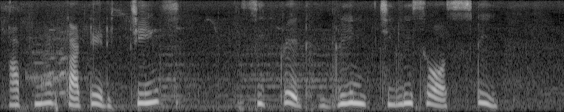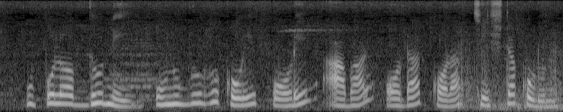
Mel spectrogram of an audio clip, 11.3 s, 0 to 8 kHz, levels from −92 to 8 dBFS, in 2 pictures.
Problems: none marked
